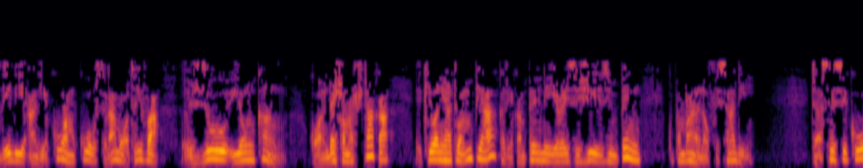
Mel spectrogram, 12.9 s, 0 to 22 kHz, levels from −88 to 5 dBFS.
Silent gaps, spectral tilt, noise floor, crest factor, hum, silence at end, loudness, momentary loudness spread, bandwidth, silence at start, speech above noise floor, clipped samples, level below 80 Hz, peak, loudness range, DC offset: none; -5.5 dB/octave; -65 dBFS; 22 dB; none; 0 s; -26 LUFS; 13 LU; 6 kHz; 0 s; 40 dB; under 0.1%; -60 dBFS; -4 dBFS; 5 LU; under 0.1%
